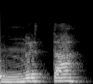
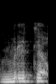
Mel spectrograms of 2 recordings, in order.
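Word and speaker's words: mṛta: Generally speaking, in modern India, you would hear, for example, the re, pronounced like a re, people, or sometimes a ru even. So we say mrita, meaning dead, or mrita or mrita, you'll sometimes hear.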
